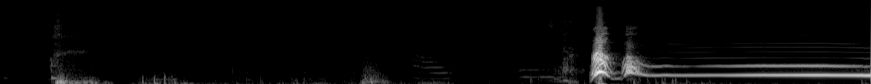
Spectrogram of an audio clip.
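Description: dog howling

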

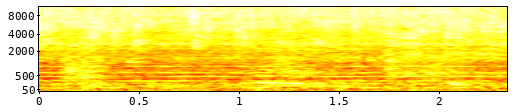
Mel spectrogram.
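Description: hot water running

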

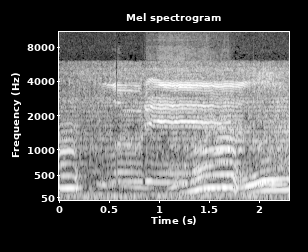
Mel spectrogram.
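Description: cow mooing

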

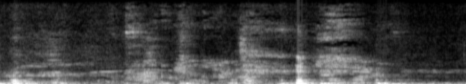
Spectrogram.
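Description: dogs barking excitedly

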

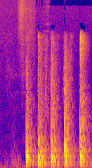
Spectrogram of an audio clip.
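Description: knocking on a wall

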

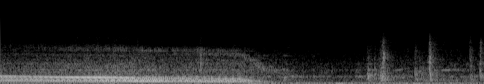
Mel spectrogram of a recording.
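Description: car pulling up

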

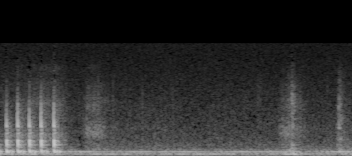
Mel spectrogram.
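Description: knocking on a door

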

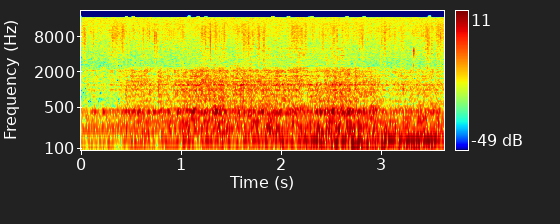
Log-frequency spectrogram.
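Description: dynamite explosion

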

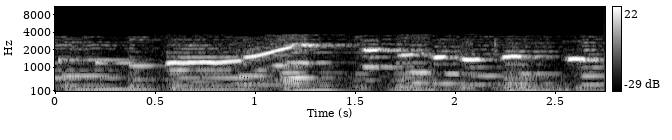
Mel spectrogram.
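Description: human whistling a tune

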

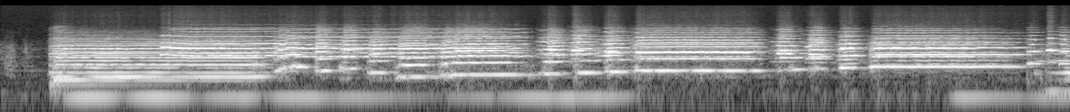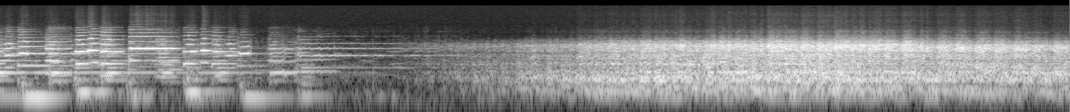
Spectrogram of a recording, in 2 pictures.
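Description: train pulling into station

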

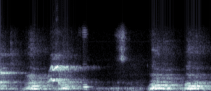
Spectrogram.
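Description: dog barking

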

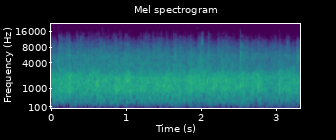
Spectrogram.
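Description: audience applauding

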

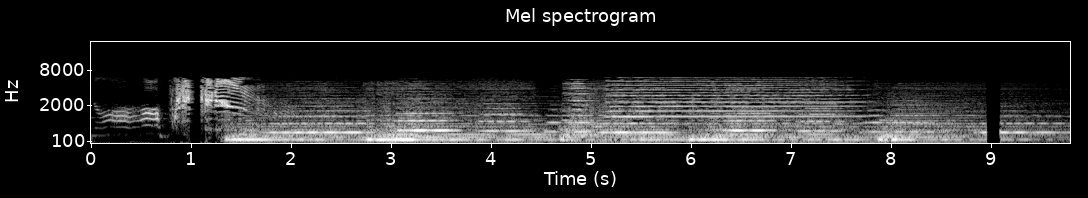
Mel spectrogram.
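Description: cat yowling

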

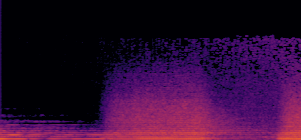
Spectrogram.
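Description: train whistle

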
